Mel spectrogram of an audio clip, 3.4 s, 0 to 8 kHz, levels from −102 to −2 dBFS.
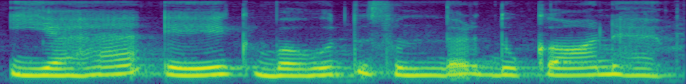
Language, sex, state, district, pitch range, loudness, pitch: Hindi, female, Uttar Pradesh, Saharanpur, 210-240 Hz, -14 LUFS, 220 Hz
